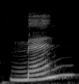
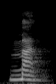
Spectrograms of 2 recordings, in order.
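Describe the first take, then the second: First: The vowel is said the English way. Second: The vowel is an open, plain A. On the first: The speaker calls it wrong. "with that um, inflection on the A that you have in English" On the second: The speaker calls it right. "more of an open normal A"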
